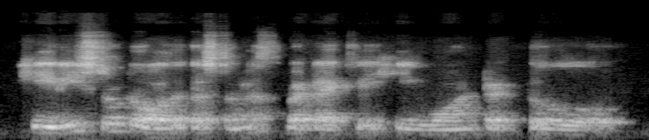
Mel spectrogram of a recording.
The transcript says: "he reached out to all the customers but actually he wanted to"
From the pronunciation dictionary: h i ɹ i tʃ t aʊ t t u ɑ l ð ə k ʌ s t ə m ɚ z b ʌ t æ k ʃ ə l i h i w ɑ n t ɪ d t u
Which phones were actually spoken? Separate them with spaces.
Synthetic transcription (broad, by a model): h i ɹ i s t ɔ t t u ɑ l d ə k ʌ s t ə m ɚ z b ʌ t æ k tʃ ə l i h i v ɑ n t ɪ d t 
